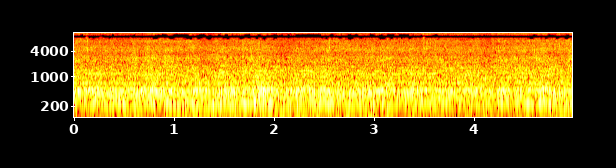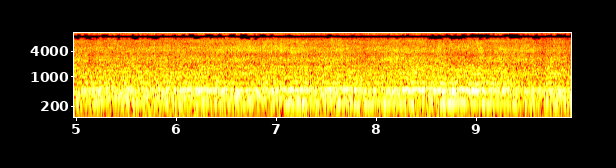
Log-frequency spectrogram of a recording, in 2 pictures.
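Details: Bees busy pollinating make a constant droning buzz, steady in pitch, swelling a little now and then.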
